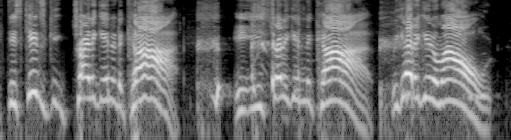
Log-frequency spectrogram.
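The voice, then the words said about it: Bad Boston accent, Tom Hanks impression. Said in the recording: “He does the worst Boston accent that I have ever heard.”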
